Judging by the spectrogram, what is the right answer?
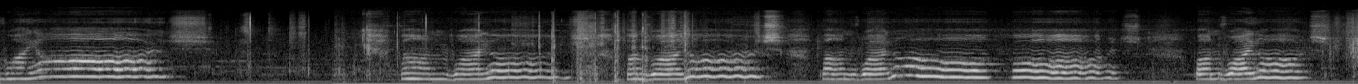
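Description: A woman singing wordless held notes with a strong vibrato, in five short phrases with pauses between them. A steady low hum runs underneath.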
